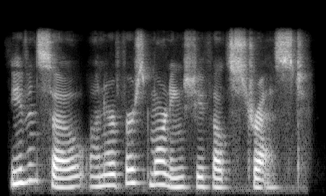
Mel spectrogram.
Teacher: when he says stressed, he puts a vowel in front of it, a stressed, and the S kind of becomes a D. The ST becomes a D.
